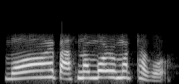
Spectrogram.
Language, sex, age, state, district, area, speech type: Assamese, female, 45-60, Assam, Dhemaji, rural, conversation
